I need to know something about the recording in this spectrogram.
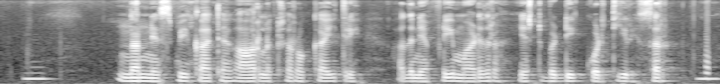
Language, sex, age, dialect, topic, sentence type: Kannada, male, 25-30, Dharwad Kannada, banking, question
